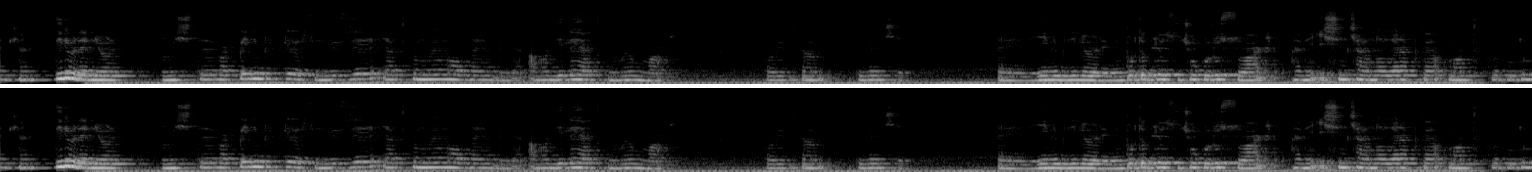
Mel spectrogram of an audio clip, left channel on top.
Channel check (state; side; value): identical; both; correlation 1.00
